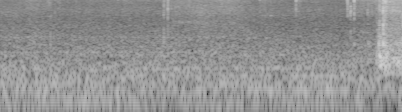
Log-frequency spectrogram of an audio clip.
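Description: Steady rushing background noise with no speech, and a short, louder hiss near the end.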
